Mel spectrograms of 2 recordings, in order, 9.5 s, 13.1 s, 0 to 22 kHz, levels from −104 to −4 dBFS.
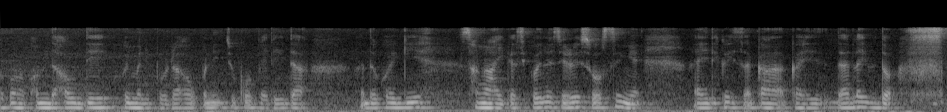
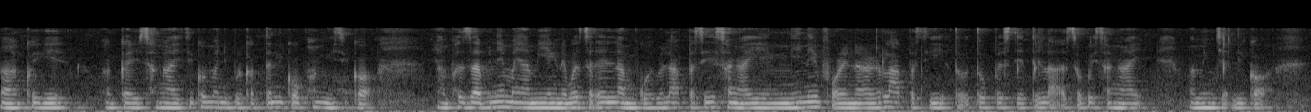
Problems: none marked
